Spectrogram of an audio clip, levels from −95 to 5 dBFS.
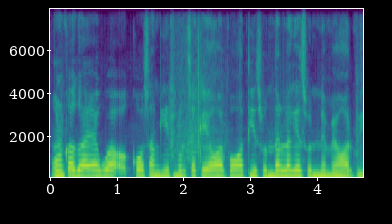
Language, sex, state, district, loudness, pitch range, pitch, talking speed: Hindi, female, Chandigarh, Chandigarh, -14 LUFS, 220-235 Hz, 225 Hz, 215 wpm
